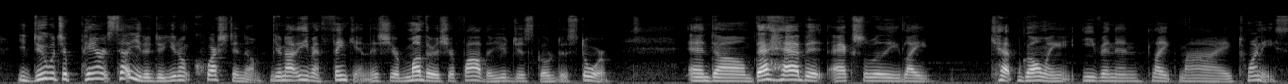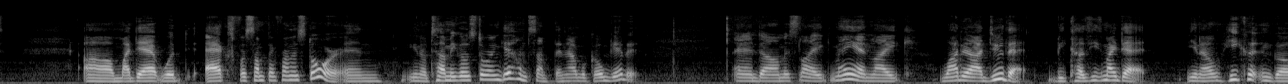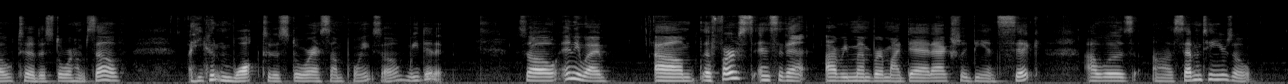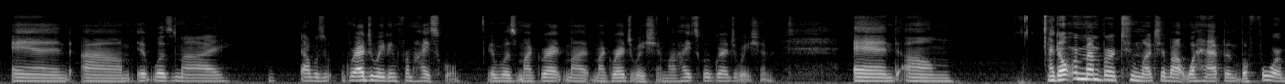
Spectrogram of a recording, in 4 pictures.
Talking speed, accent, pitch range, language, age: 185 wpm, American, 145-180 Hz, English, 40-59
